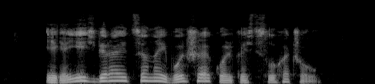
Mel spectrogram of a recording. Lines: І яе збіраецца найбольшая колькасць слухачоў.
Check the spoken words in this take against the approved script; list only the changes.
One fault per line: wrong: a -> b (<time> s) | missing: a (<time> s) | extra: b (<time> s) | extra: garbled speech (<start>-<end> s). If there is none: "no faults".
no faults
